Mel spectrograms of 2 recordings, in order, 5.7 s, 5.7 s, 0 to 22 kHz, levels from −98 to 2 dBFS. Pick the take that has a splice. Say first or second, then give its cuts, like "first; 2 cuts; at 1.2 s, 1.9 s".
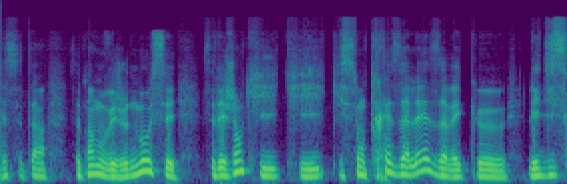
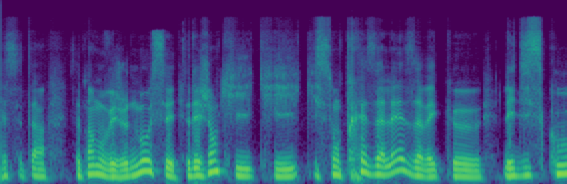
second; 1 cut; at 1.8 s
